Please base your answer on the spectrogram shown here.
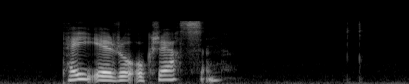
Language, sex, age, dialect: Faroese, female, 36-60, Norðurstreymoy/Eysturoy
